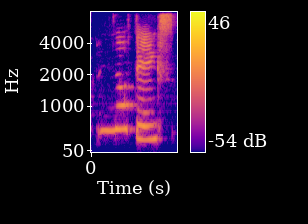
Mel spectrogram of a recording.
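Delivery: high, mewing cat voice; meowed no thanks. A narrator's reading. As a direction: meow the words like a polite cat. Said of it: "Slipper meowed".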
